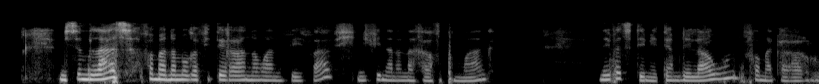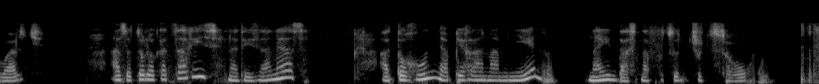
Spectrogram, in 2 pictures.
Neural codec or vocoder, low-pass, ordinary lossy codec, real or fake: vocoder, 22.05 kHz, 80 mel bands, WaveNeXt; 7.2 kHz; Opus, 16 kbps; fake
